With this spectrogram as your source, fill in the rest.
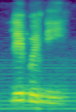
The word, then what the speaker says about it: Lebanese: neighbor name okay not label this but lebanese lebanese not labor not labor but the stress is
